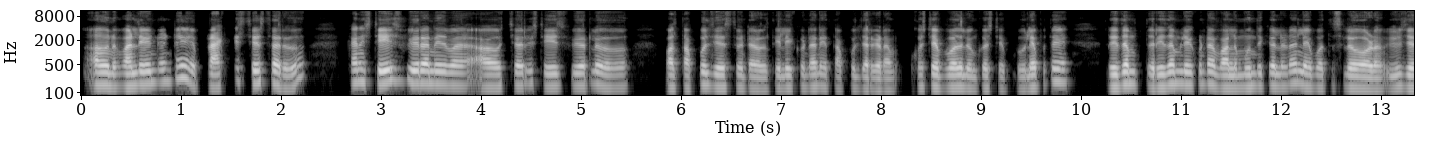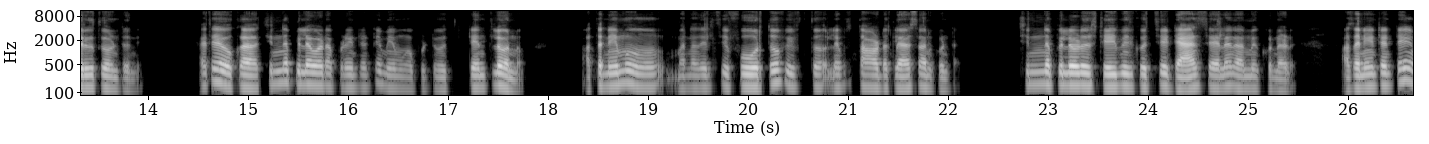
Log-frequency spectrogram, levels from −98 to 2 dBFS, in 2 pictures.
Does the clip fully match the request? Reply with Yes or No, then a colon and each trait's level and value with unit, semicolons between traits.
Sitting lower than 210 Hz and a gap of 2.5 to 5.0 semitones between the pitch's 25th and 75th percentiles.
Yes: medium, 140 Hz; average, 2.9 semitones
